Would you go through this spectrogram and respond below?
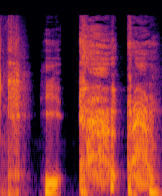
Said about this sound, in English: … is coughing like he has pneumonia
